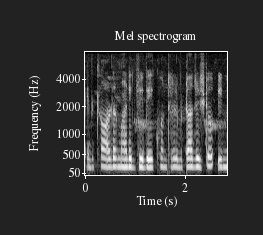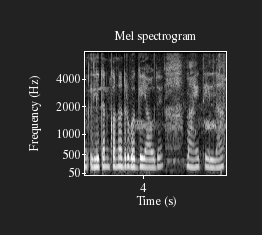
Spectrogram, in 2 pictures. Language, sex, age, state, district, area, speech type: Kannada, female, 18-30, Karnataka, Uttara Kannada, rural, spontaneous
